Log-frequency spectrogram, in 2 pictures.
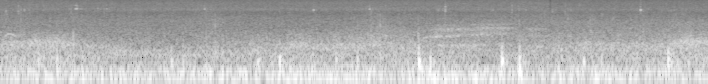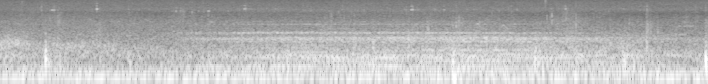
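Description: Footsteps thud slowly on hard ground outdoors.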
